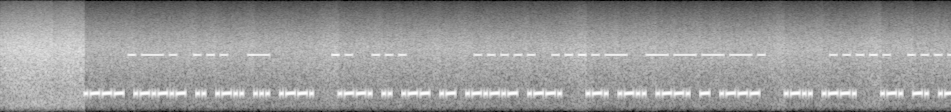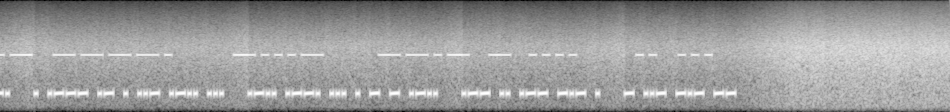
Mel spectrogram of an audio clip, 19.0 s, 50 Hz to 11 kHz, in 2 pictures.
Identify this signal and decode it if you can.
Morse code, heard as a keyed tone, machine-sent, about 40 wpm, spaced as for 37 wpm, 620 Hz, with a weaker station near 2110 Hz. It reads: J.ILSP PIWA.P RLPTJ LP RNR EJAEULS LPSETTL WIWKE TUKM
